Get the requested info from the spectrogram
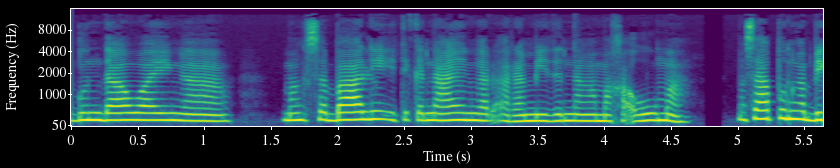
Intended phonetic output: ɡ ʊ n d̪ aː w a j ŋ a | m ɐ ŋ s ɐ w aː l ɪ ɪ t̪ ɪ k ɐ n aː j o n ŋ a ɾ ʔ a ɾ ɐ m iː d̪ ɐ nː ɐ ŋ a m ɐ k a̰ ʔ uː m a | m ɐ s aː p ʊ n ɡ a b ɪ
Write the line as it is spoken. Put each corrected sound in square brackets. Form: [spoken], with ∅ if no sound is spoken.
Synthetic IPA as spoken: ɡ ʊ n d̪ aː w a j ŋ a | m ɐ ŋ s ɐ [b] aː l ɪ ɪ t̪ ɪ k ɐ n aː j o n ŋ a ɾ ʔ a ɾ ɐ m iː d̪ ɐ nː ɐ ŋ a m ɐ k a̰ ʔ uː m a | m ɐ s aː p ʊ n [ŋ] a b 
